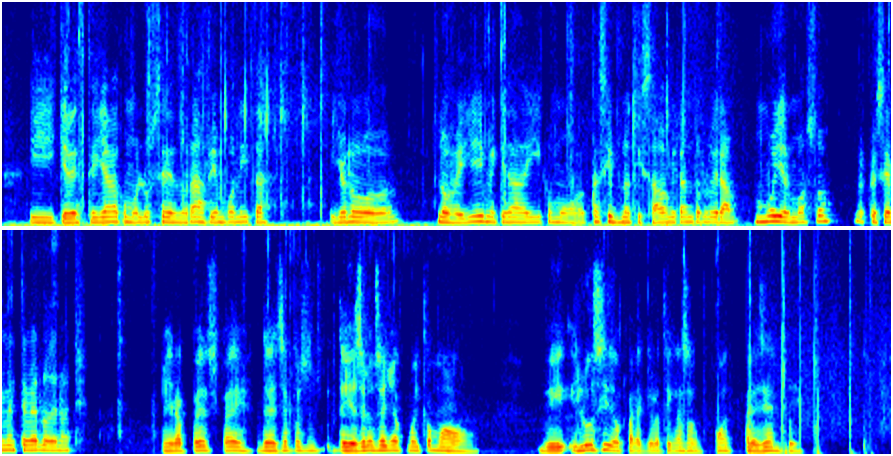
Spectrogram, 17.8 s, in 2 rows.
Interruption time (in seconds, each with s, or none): none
